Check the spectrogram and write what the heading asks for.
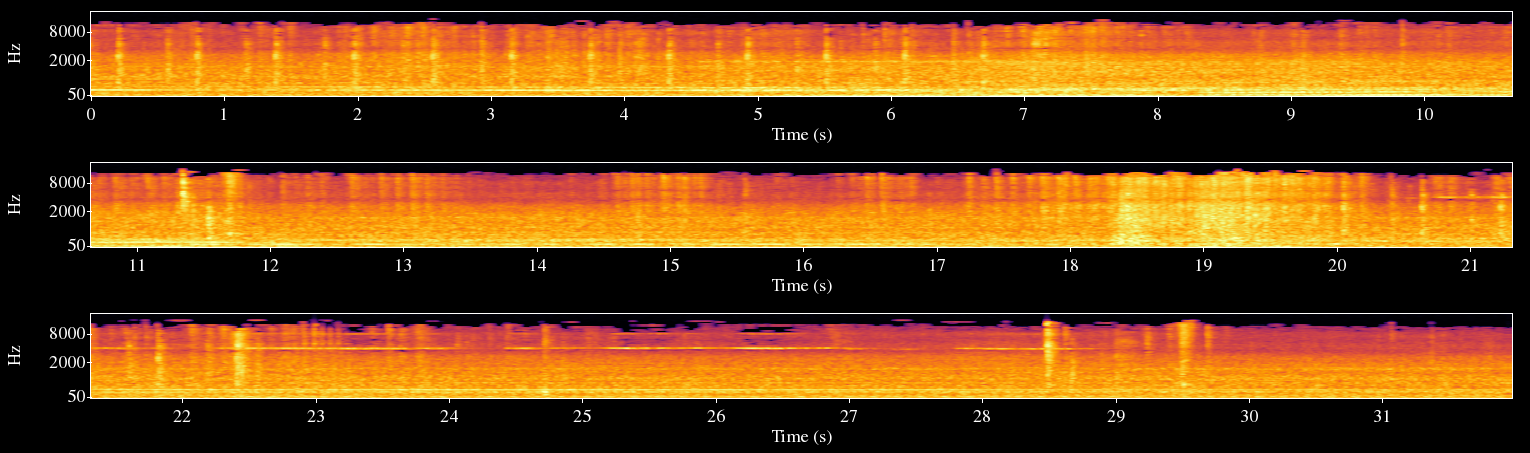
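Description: City bus heard from inside the cabin while driving: the engine's drone slowly falls and rises in pitch as it speeds up and slows, over steady road noise, with a few clicks and rattles. About two-thirds of the way through there is a hiss lasting about two seconds.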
